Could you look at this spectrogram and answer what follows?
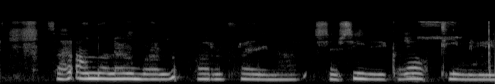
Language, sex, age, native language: Icelandic, male, 18-19, Icelandic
